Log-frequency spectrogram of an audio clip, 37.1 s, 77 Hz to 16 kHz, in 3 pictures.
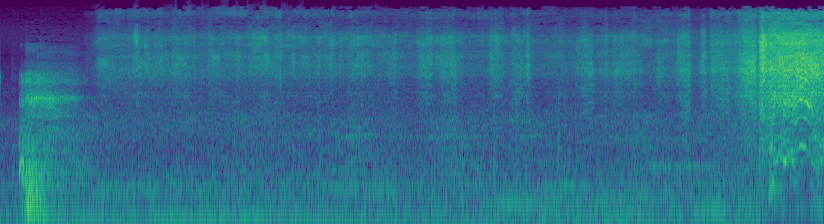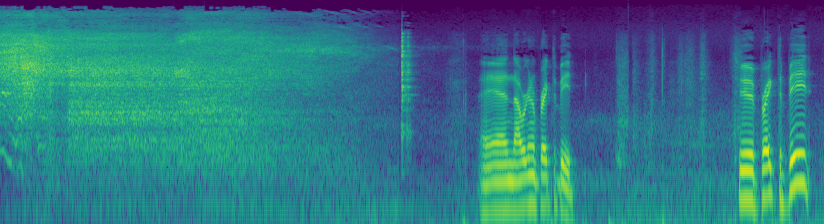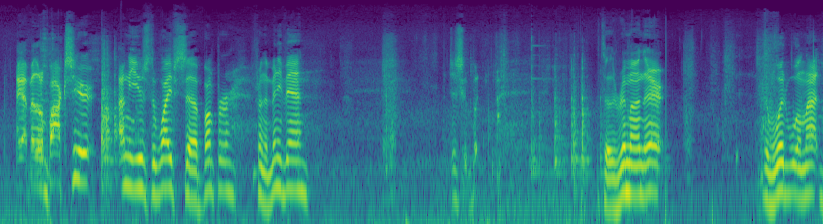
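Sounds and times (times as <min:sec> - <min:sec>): air hissing from tire valve: 0:01.2 - 0:18.4.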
